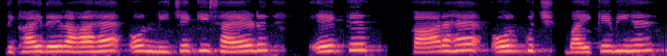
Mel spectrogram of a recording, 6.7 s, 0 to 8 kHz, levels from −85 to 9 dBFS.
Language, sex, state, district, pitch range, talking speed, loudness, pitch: Hindi, female, Rajasthan, Jaipur, 255-305 Hz, 145 wpm, -14 LUFS, 280 Hz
